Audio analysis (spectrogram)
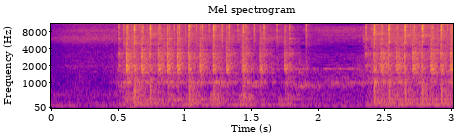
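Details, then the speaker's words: Maier TA4 model engine on gas during tuneup, mixture set slightly rich: fast sharp ticking firing pulses run unevenly and briefly drop out before picking back up. It fires on most revolutions; intermittent firing. "firing on most revolutions you can hear it fire you want it a little bit rich"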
